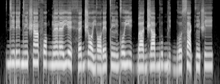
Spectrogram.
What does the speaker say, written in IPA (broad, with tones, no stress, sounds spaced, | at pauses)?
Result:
d i˧ ɾ i˧ d ĩ˧ ʃ ã˦ f ɔ˦ ɡ͡b ɛ̃˦ ɾ ɛ˦ j e˦˨ h ɛ˨˦ d͡ʒ ɔ˦˨ j ɔ˨ ɾ e˧ t ĩ˧ ɡ o˦ j i˦˨ ɡ͡b a˧ d͡ʒ a˦ b u˦ b i˦˨ ɡ͡b o˨˦ s a˦˨ k ĩ˧ ʃ i˦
